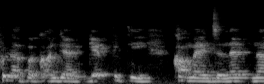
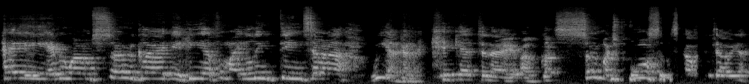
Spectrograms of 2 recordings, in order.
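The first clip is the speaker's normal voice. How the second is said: very high, wildly exaggerated, crazy over-the-top delivery; 9 semitones higher than usual. Showing how to talk into a voice cloner, overreacting really crazy. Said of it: "talk into your voice cloner really, really crazy".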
